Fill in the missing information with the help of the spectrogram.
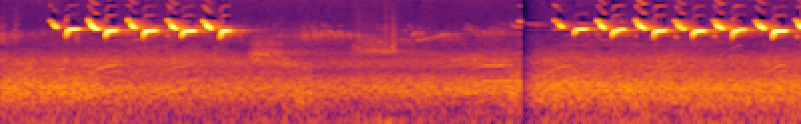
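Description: Great Tit giving bright, high two-note phrases that slur downward, five in quick succession, then a pause and another run, over a low steady hum.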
